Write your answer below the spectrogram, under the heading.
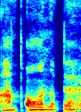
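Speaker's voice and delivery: high-pitched, hushed, under-the-breath whisper. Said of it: "And we're whispering".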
